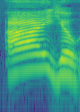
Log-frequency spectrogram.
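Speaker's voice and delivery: loud weary exclamation; loud sighing exclaim. Acted. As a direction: blurt it out loud. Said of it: "exclaimed Papa".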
